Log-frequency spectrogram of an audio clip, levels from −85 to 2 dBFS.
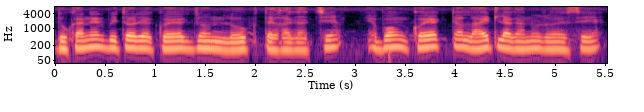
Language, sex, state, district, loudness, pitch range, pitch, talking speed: Bengali, male, Assam, Hailakandi, -16 LUFS, 145-170 Hz, 155 Hz, 120 wpm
